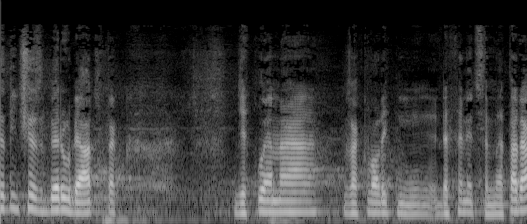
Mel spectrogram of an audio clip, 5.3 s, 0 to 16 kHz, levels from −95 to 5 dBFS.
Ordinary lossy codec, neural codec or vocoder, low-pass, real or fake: MP3, 48 kbps; codec, 44.1 kHz, 3.4 kbps, Pupu-Codec; 14.4 kHz; fake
